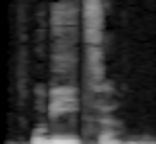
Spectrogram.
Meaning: 1. murderer 2. assassin
- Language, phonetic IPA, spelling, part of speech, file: Russian, [ʊˈbʲijt͡sə], убийца, noun, Ru-убийца.ogg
